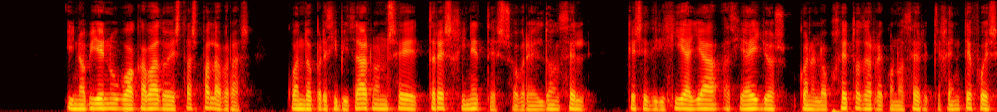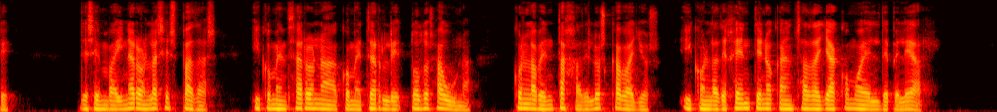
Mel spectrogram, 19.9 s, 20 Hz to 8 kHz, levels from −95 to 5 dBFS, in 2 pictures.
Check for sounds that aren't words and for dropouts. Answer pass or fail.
pass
